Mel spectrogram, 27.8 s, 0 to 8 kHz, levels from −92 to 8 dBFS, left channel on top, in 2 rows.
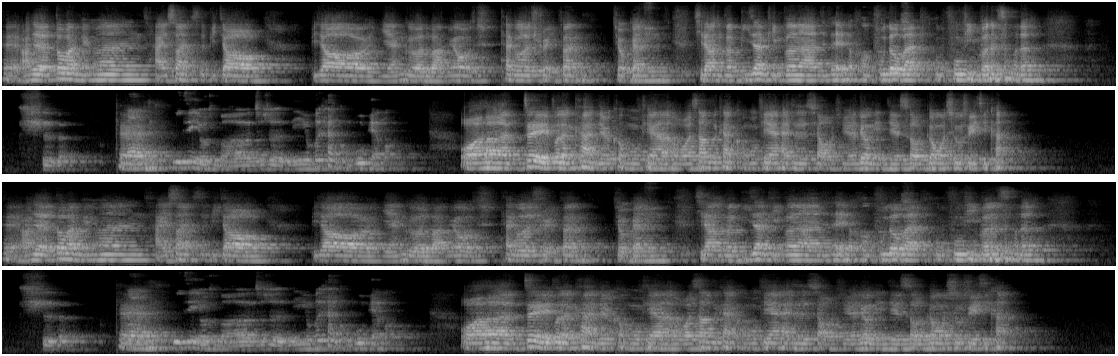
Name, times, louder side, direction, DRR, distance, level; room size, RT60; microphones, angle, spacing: voice 1, 0.0-3.5 3.9-7.3 7.7-13.4 15.4-15.8 19.7-26.4, left 2 dB, 90° left, 2 dB, 1.3 m, -29 dB
voice 2, 10.7-11.4 11.8-11.9 14.1-14.7 15.5-18.9, equal, 55° left, 1 dB, 1.4 m, -37 dB
11.5 x 4.1 x 6.2 m, 1.0 s
head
